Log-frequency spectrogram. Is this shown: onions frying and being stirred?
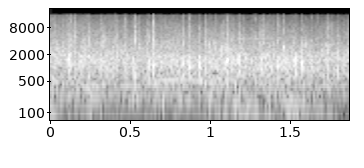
no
